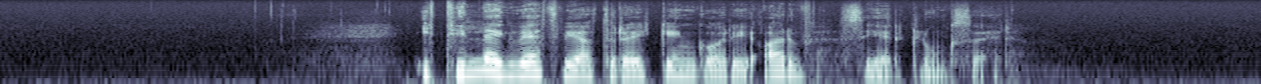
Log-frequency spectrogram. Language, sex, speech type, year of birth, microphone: Norwegian, female, read, 1970, Sennheiser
